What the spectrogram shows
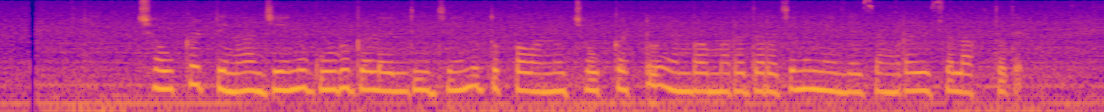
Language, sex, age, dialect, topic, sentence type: Kannada, female, 18-24, Mysore Kannada, agriculture, statement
